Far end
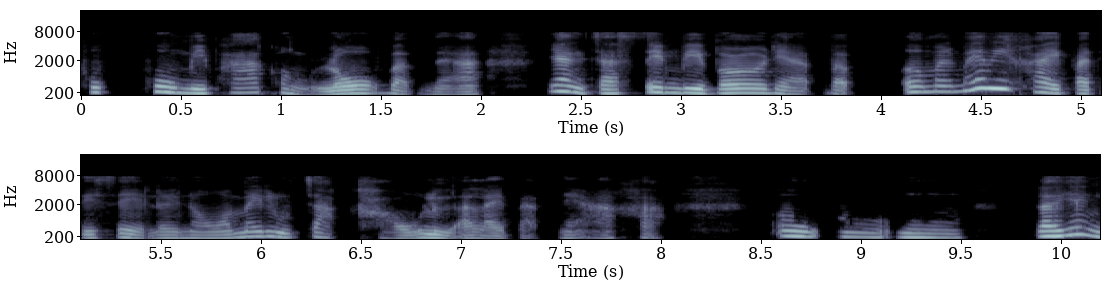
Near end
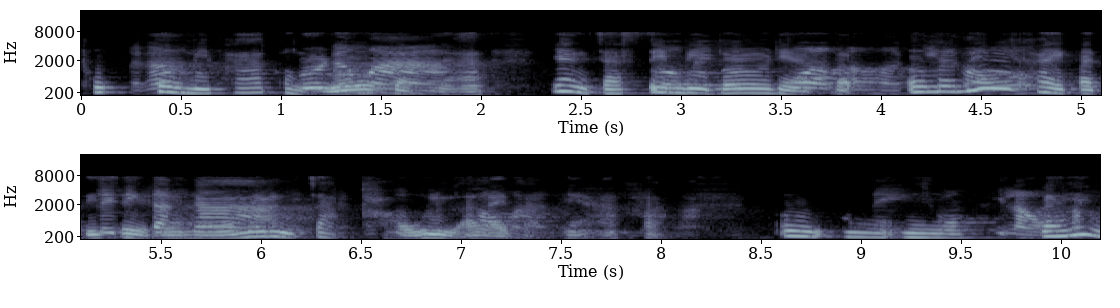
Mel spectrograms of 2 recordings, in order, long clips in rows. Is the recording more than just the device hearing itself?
Yes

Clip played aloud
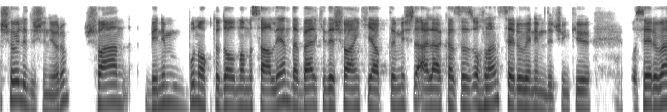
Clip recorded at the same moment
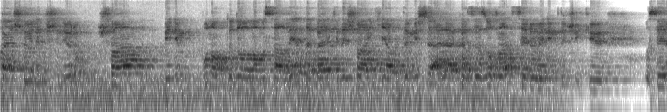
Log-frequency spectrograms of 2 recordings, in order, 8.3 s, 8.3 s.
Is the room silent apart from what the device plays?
Yes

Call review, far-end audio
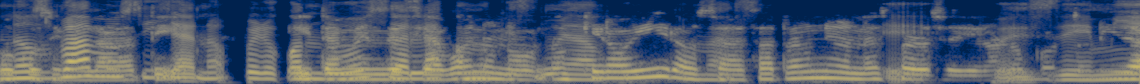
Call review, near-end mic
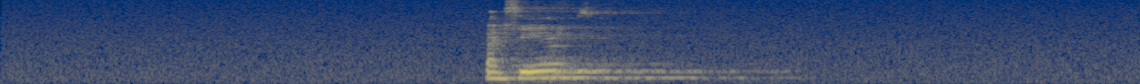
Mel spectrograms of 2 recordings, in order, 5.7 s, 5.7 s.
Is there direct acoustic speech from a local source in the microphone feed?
Yes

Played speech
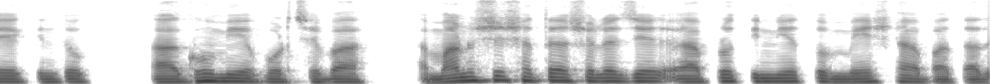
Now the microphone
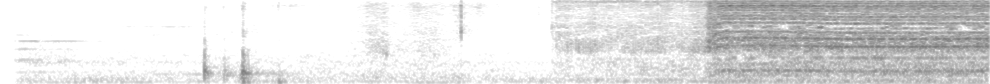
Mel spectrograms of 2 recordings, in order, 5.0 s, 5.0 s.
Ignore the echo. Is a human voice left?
No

